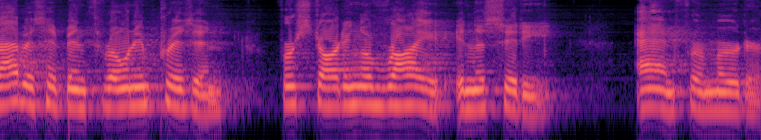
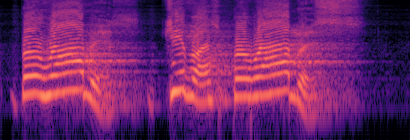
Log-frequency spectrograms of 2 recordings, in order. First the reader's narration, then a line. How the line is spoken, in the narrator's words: they kept shouting back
